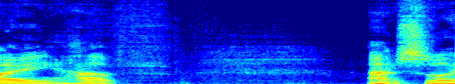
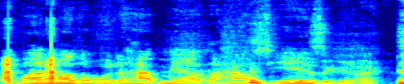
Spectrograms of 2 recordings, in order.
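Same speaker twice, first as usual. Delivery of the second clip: normal talking voice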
